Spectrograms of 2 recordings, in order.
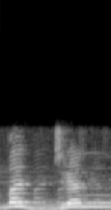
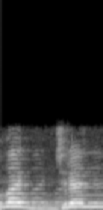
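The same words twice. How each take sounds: No difference in how they are said.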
